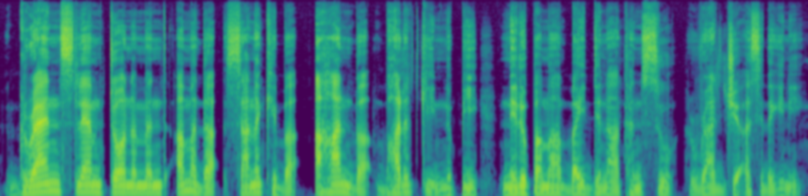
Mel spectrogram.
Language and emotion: Manipuri, neutral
